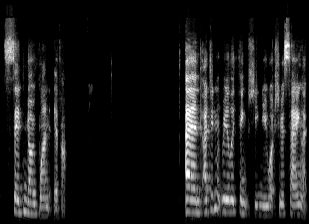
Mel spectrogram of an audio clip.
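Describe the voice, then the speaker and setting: A woman in her forties from Australia tells a personal story openly, her voice fairly low with a slight brightness. She's chatty and frank, restarting sentences, using fillers, and acting out the voices of people she quotes. The audio quality is poor.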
